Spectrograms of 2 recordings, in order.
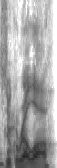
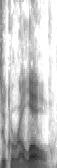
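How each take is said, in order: First: The name ends with an 'ah' sound. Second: The name ends with an 'oh' sound. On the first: The speaker calls it wrong. "It's not Zuccarella" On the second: The speaker calls it right. "It's Zuccarello. It's with an O"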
